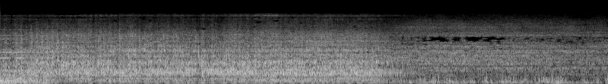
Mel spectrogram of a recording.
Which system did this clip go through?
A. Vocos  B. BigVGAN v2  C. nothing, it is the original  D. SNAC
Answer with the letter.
C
